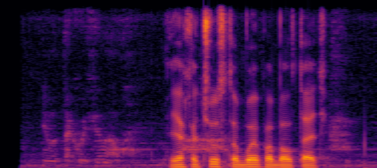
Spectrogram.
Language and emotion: Russian, neutral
